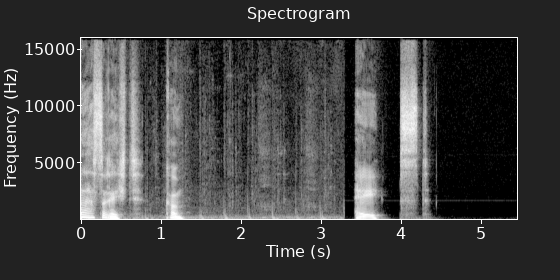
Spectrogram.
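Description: A man speaks expressively into a close microphone, with pauses.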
